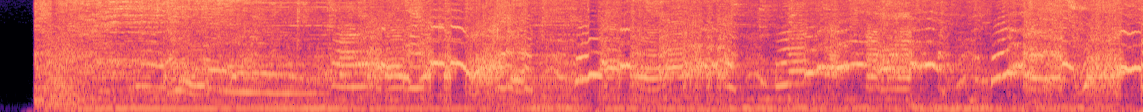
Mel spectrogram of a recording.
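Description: A woman screams in fright inside a haunted house, loud and sustained with a wavering, strained pitch, carrying on almost without pause.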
